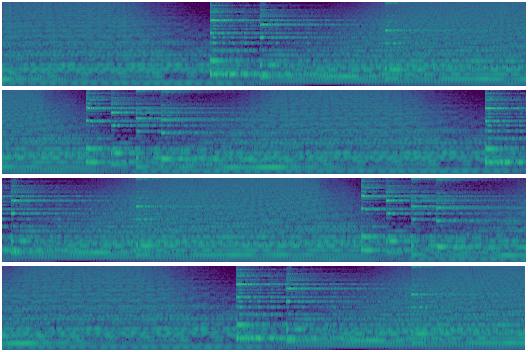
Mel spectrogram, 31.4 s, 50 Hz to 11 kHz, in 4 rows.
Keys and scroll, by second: 1.7 Right, 28.1 Return.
